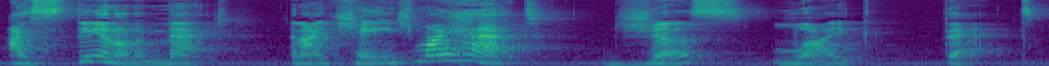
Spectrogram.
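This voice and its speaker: A woman voicing a clever, excitable little male rat in a storybook read-aloud, with an emphatic, chanting, exclamatory delivery. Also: on the low side, slow pace, exaggerated voice. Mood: chanting, proud.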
